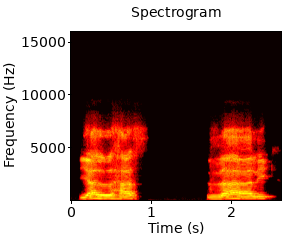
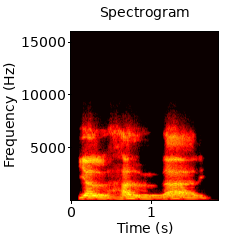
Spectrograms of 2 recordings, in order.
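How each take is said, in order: First: The final s stays separate before the z. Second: The s merges fully into the following z.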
